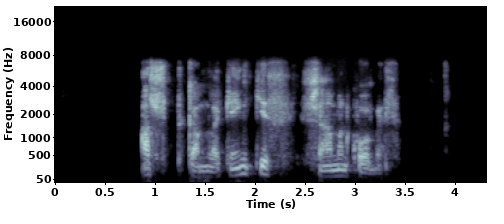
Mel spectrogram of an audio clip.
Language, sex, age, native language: Icelandic, male, 40-49, Icelandic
